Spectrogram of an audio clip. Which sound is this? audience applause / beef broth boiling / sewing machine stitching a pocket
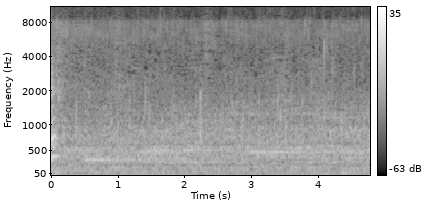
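beef broth boiling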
